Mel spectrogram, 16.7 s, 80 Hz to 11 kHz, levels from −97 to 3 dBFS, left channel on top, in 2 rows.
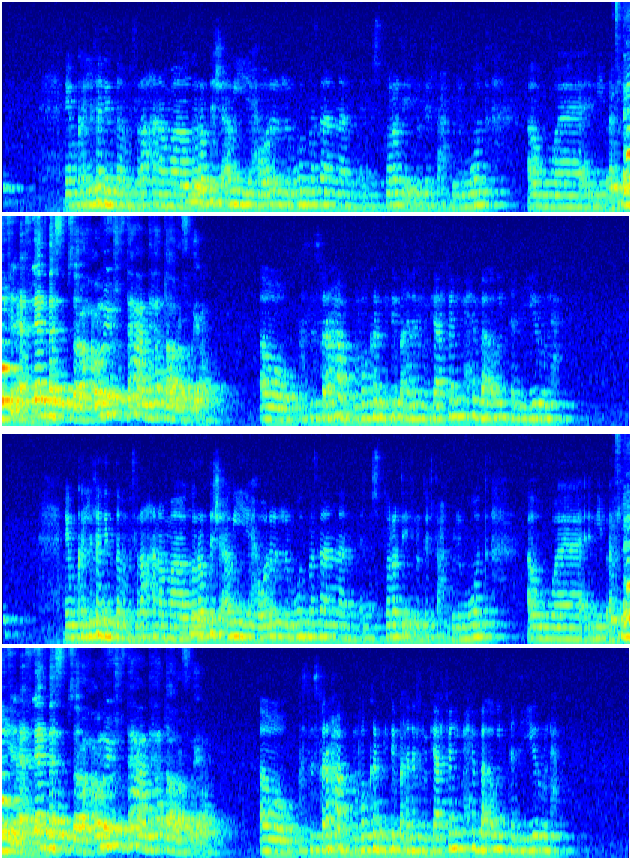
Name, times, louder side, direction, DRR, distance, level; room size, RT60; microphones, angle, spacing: voice 1, 0.5-6.7 7.0-8.9 11.8-15.8, right 2 dB, 40° right, 3 dB, 0.4 m, -39 dB
voice 2, 2.4-2.7 8.1-11.1, left 2 dB, 25° left, -2 dB, 0.6 m, -33 dB
2.8 x 2.2 x 2.3 m, 0.73 s
head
